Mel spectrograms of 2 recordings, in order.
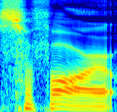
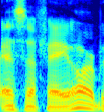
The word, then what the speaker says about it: SFAR: All right, this is brought to you by Ruger and the Ruger SFAR. You do not pronounce it Safar or Safar. It's really good, but it's SFAR, and it is a 7.62-308 gun, 10+20 capacity, Magpul stock, threaded.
